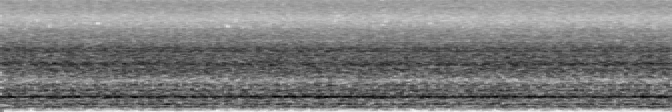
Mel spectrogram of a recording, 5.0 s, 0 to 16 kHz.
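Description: Multipro MIG-MAG 350N G-KR inverter welding machine switched on and idling: a steady fan whir with a constant mid-pitched hum.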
